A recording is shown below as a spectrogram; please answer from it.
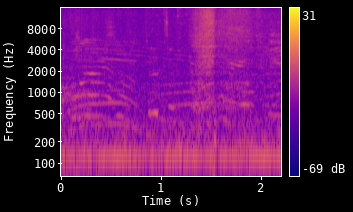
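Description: A boat's engine runs with a steady low hum under the chatter of several people's voices, with a brief rush of noise about one and a half seconds in.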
